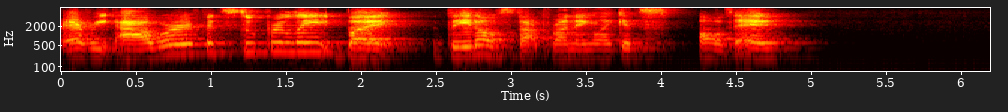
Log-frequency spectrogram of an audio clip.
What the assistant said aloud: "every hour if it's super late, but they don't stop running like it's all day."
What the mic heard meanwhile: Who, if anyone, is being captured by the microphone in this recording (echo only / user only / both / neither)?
echo only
